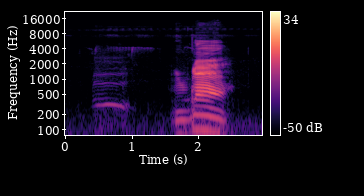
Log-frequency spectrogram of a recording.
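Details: Cow calls: a softer short moo, then after a pause a louder harsh moo rising in intensity, with faint low background noise.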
